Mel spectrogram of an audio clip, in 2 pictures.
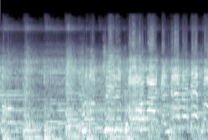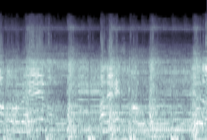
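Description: Live rockabilly band playing an up-tempo number: upright double bass, drums, and acoustic and electric guitars with a steady driving beat.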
